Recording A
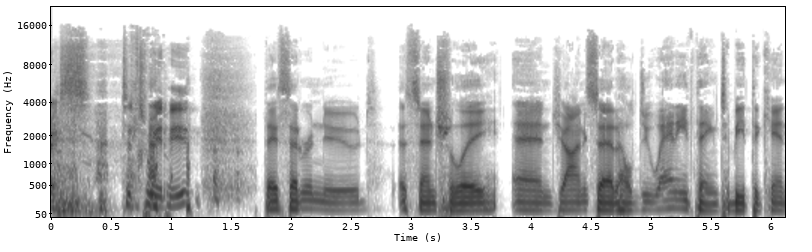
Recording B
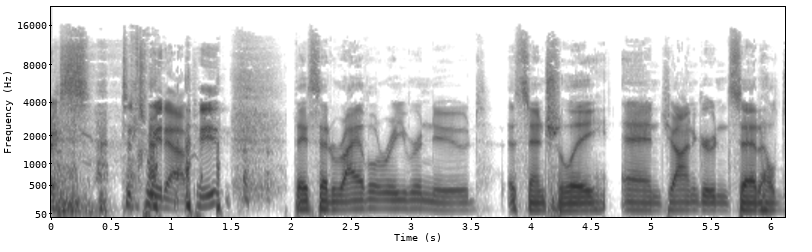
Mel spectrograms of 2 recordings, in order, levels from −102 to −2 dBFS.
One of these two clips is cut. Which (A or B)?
A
